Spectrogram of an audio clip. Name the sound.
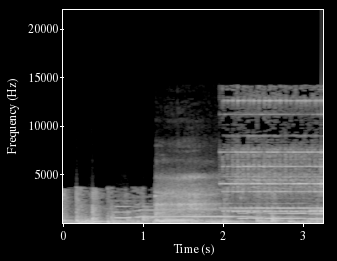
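telephone ringing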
